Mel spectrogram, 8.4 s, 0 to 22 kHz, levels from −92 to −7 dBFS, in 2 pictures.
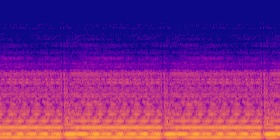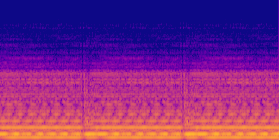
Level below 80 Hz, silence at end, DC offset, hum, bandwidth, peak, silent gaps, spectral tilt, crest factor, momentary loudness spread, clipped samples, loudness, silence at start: -50 dBFS; 0 s; under 0.1%; none; 4.4 kHz; -16 dBFS; none; -10 dB/octave; 10 dB; 2 LU; under 0.1%; -27 LUFS; 0 s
